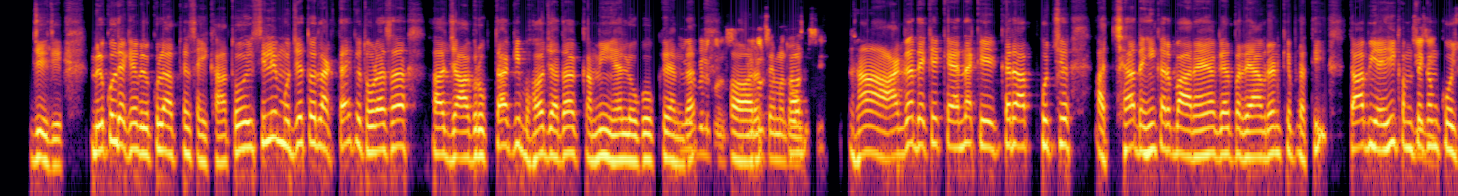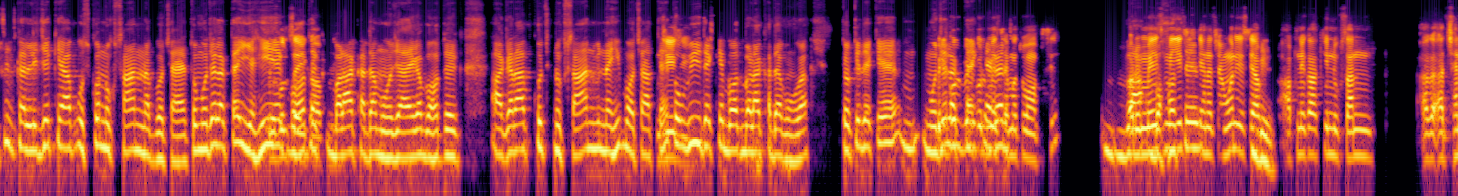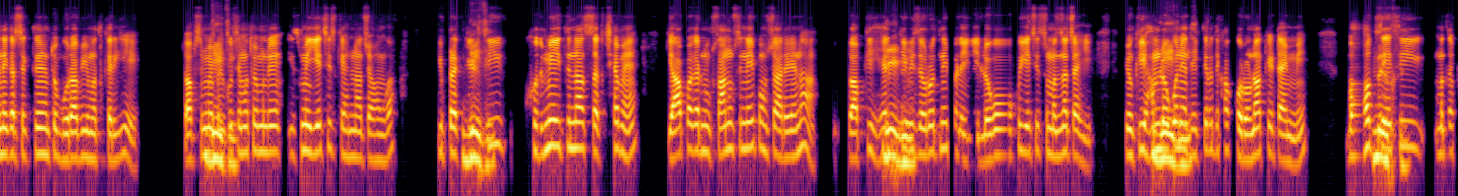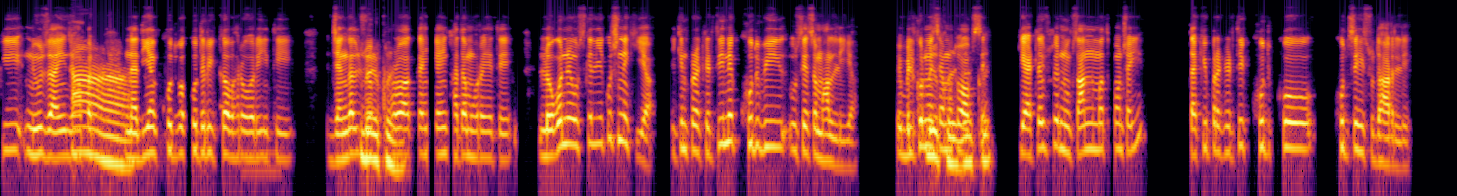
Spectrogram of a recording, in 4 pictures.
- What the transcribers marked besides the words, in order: in English: "हेल्प"; in English: "टाइम"; in English: "न्यूज़"; other background noise; in English: "रिकवर"; in English: "एट लीस्ट"
- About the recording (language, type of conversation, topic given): Hindi, unstructured, क्या पर्यावरण संकट मानवता के लिए सबसे बड़ा खतरा है?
